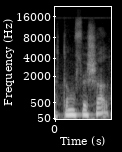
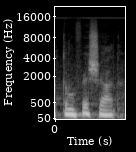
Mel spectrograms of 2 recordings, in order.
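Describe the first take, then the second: First: "Tamo fechado" rising at the end; asking for confirmation. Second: "Tamo fechado" softer, falling at the end; confirming the deal. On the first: Renato seals the pact with Dedé, questioning rise on "Tamo fechado". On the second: Dedé confirms the pact, soft falling tune on "Tamo fechado". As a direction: close it off with a settled "Tamo fechado". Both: Retold or imitated. Acted agreement, question then answer.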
